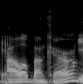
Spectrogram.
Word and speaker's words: Paolo Banchero: Can you pronounce these for me? – What, Franz Wagner and Paolo Banchero? – Yeah, perfect.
